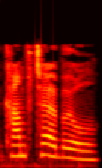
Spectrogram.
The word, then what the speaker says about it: comfortable: another tricky word is comfortable many Spanish speakers pronounce all the syllables right in English we often shorten it to comfor it takes practice to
